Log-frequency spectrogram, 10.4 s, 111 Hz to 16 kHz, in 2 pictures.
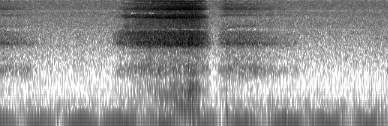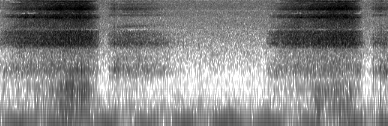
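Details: Snoring recorded from a real human, used as white noise: three loud, rasping snores about every 3.5 seconds, roughly 17 breaths a minute, over a steady low background hum; ordinary snoring.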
